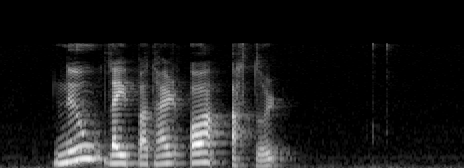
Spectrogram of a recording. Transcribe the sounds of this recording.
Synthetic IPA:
nʉwlejpat̪ʰaɹɔːat̪ʊɹ

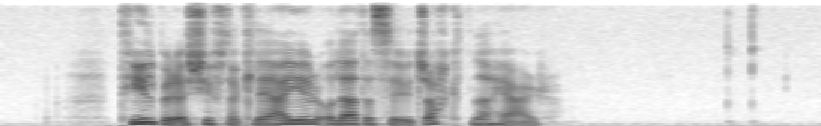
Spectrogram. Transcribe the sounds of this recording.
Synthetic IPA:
t̪ʰɪlbɪːɾæːʃɪft̪ɑkʰlæːjəɹo̰ːlæːd̪ɑsɛɪʔʉ̰ːt̪ɾɑkt̪ənɑɦæ̰ːɹ

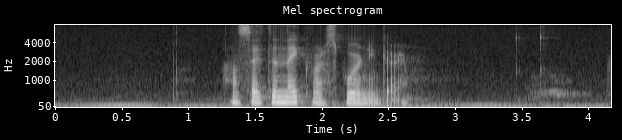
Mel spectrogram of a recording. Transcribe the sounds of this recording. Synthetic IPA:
hɑnsɛt̪ənɛkʋaspʊːɹɳɪ̰ŋka̰ɹ

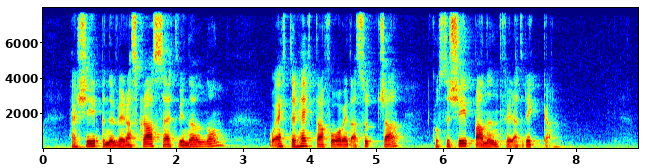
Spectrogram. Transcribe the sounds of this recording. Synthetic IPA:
hæɕiːpənəveɾaskɾɑsɛt̪vɪnœwnɔn | ʔɔ̰ɛft̪əɾɦɛt̪ːafoːvɪd̪a̰t̪sʊt͡ʃːa | kʰɔst̪əʂiːp̚banənfœɾʔa̰t̪ɾɪkːa̰

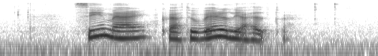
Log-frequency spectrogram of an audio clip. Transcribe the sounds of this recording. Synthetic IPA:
siːmɛːɹkʰvɛːt̪ʰːuvɛːɹlɪa̰ɦɛlt̪ʏɹ

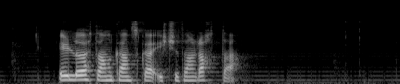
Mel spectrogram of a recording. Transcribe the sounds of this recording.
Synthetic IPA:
ɛɹlœːht̪ankʰanskaʔɪht͡ʃɪt̪ʰanɾaht̪ːa̰

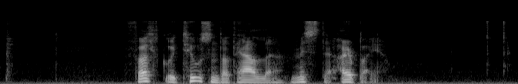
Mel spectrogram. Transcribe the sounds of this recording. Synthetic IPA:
fœlkʊɪt̪ʰʉːsn̩d̪ɑt̪ʰæːləmɪst̪ə̰ʔɑɹbæɪə

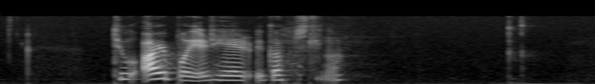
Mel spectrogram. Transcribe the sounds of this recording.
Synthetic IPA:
t̪ʰuːʔɑɹbœʏəɹheːɹʉ̰ːɡœmslənʔə̰

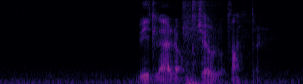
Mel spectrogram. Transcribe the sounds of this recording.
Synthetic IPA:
ʋid̪læːɾaʔʊmt͡ʃœwɹo̰ːpʰlan̥t̪ə̰ɹ

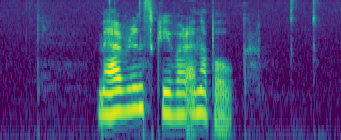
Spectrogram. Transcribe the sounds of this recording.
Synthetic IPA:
mæːʋɹənskɹiːʋəɾʔɛ̰nɑbʰo̰ʊk

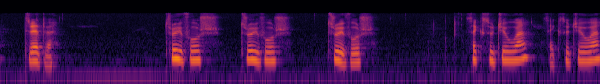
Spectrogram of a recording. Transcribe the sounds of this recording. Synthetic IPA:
t̪ʰɾɛd̪ʋə | t̪ʰɾʉːfʊʂ | t̪ʰɾʉːfʊʂ | t̪ʰɾʉːfʊʂ | sɛksɔt͡ʃʰuːəsɛksɔt͡ʃʰuːə

